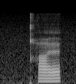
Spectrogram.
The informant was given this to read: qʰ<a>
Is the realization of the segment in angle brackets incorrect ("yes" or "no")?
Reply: yes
